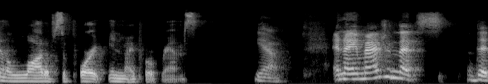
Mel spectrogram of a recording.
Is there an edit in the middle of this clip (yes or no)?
no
